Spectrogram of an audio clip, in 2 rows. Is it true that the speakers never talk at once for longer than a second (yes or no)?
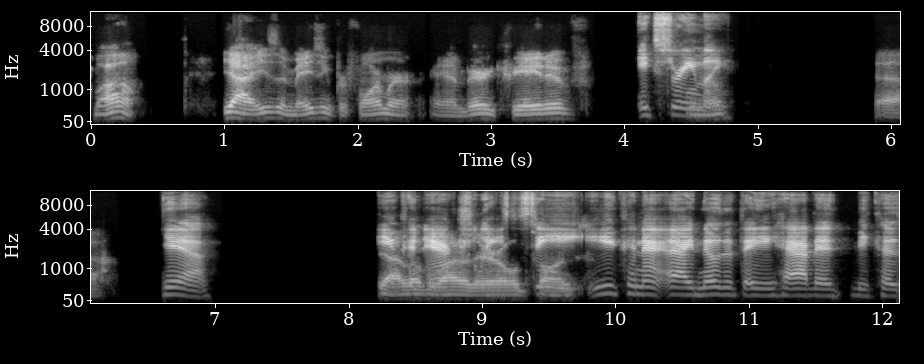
no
